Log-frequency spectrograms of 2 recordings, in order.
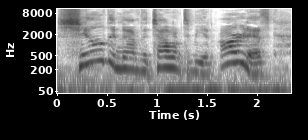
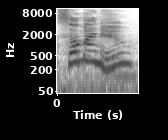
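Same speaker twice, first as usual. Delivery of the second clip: plain reading voice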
